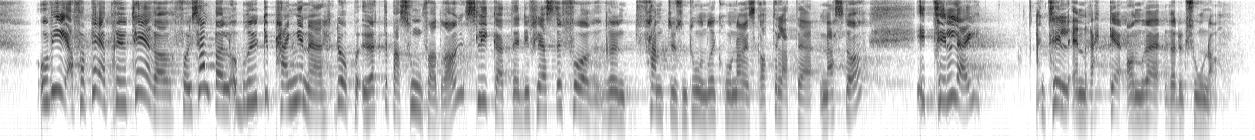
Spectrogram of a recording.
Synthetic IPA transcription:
ʔɔʋɪæfɑpeːpʰʁɪʊɾɪt̪ʰeːɾəʁfɔɾɛksɛmpəlɔbɾʉːkəpʰɛŋːənəd̪oːpʰɔʔøːkt̪əpæʁsuːnfɔʁd̪ɾɑːɡsliːkɑt̪d̪ɪfleːst̪əfoːʁʁʉnt̪fɛmt̪ʰʉːsn̩t̪uːhʉnd̪ʁəkʰɾuːnəʁɪskɑt̪ːəlɛt̪ːənɛst̪əoːʁʔɪt̪ʰɪlːɛɡ | t̪ʰɪlɛːnʁɛkːəʔɑnd̪ʁəʁɛd̪ʉkʃuːnə̰ʁ

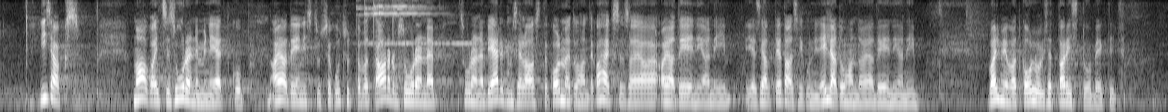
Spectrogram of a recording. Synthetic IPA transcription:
lisɑks | mɑːkɑjt̪se̞s̬uːɾe̞ne̞minejæt̪kub̥ɑ̰jɑt̪e̞ːnist̪usːe̞kut̪sut̪ːˑɑvɑt̪ːˑeɑrvsuːɾe̞ne̞b̥suːɾe̞ne̞bjærɡ̥mise̞lɑːst̪ɑlko̞lme̞t̪uɦɑnd̪̥e̞kɑɦe̞ksɑsɑjɑʔɑ̰jɑt̪e̞ːniɑnijɑseɑlt̪ːˑe̞d̪̥ɑsikunʲːine̞lʲjɑt̪uɦɑnd̪eɑjɑt̪e̞ːniɑni | vɑlʲmivɑd̪̥kɑo̞lulis̬ed̪̚ːɑɾist̪uobje̞k̚t̪id̪̥

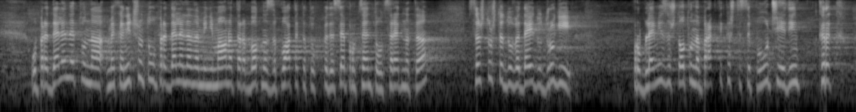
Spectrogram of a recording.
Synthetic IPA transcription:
opɾɛd̪ɛlʲɐnɛt̪onɐmɛxɐnit͡ʃnot̪oːpɾɛd̪ɛlʲɐnɛnɐminimalˠnət̪əɾɐbɔt̪nəzɐplˠat̪əkɐt̪ɔpɛd̪ɛsɛpɾot̪sɛnt̪əot̪sɾɛd̪nət̪ə | sɤʃt̪ʊʃt̪ɛd̪ovɛd̪ɛid̪od̪ɾuɡ̟ʲi | pɾoblɛmizɐʃt̪ɔt̪onɐpɾakt̪ikəʃt̪ɛsɛpolˠut͡ʃiɛd̪in | kɾɤk

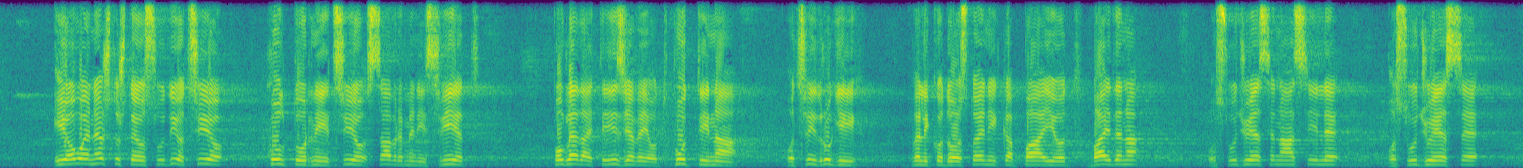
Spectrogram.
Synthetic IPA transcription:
io̞ʋo̞ːjene̞ʃt̪o̞ʃt̪o̞jeo̞suːd̪ijo̞t̪sio̞kulˠt̪uːɾnit̪sio̞saʋɾe̞me̞nisʋjiet̪ | po̞ɡle̞d̪ajt̪eizjaʋeod̪put̪ina | o̞d̪sʋiːd̪ɾuɡix | ʋe̞liko̞d̪o̞st̪o̞jniːkapaio̞d̪bajd̪e̞na | osud͡ʑuje̞se̞naːsiːʎe̞ | osud͡ʑuje̞se

